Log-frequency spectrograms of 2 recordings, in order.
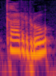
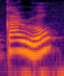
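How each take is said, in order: First: The r is a clear, strong trill. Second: The r is weak and not clearly trilled. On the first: "en lugar de" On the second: "Cuando no se pronuncia la R suena como"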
